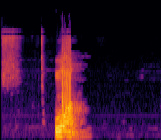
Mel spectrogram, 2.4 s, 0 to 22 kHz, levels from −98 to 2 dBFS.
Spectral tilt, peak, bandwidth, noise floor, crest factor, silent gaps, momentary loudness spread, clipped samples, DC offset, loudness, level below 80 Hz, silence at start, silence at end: -5.5 dB/octave; -2 dBFS; 9.4 kHz; -70 dBFS; 18 dB; none; 25 LU; under 0.1%; under 0.1%; -14 LUFS; -62 dBFS; 0.05 s; 1.2 s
